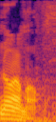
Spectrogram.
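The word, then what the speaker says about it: NORML: marijuana m laws l so it's pronounced normal that was our in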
